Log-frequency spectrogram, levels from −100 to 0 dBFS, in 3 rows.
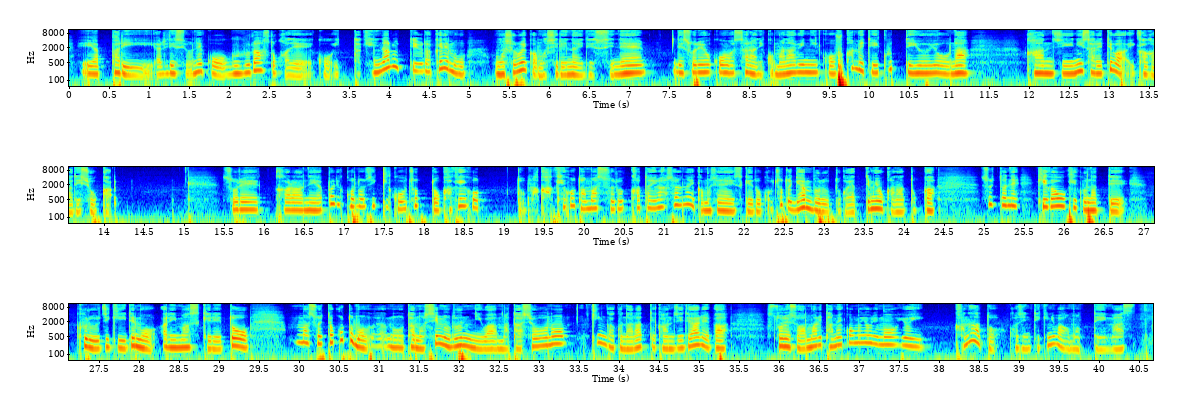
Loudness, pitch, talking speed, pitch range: -29 LUFS, 200 Hz, 380 characters per minute, 180-240 Hz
